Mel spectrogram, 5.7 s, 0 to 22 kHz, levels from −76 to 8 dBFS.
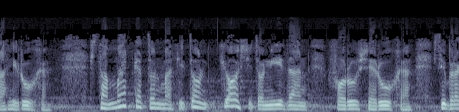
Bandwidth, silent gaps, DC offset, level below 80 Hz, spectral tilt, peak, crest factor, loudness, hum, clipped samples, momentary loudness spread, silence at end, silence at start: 11.5 kHz; none; under 0.1%; -38 dBFS; -7 dB/octave; 0 dBFS; 14 dB; -16 LUFS; none; under 0.1%; 10 LU; 0 s; 0 s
